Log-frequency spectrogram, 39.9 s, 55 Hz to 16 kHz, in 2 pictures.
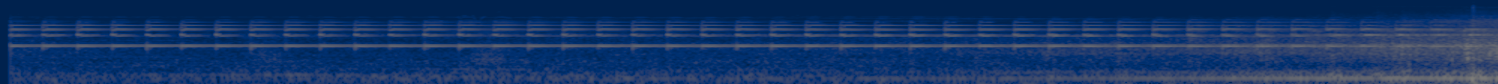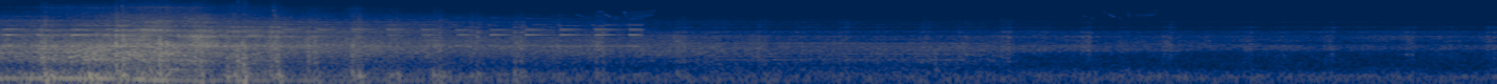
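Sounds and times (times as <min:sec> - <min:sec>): level-crossing alarm bell: 0:00.2 - 0:28.6
diesel railcar engine drone: 0:00.2 - 0:39.9
train wheel and rail noise: 0:00.2 - 0:39.9.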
